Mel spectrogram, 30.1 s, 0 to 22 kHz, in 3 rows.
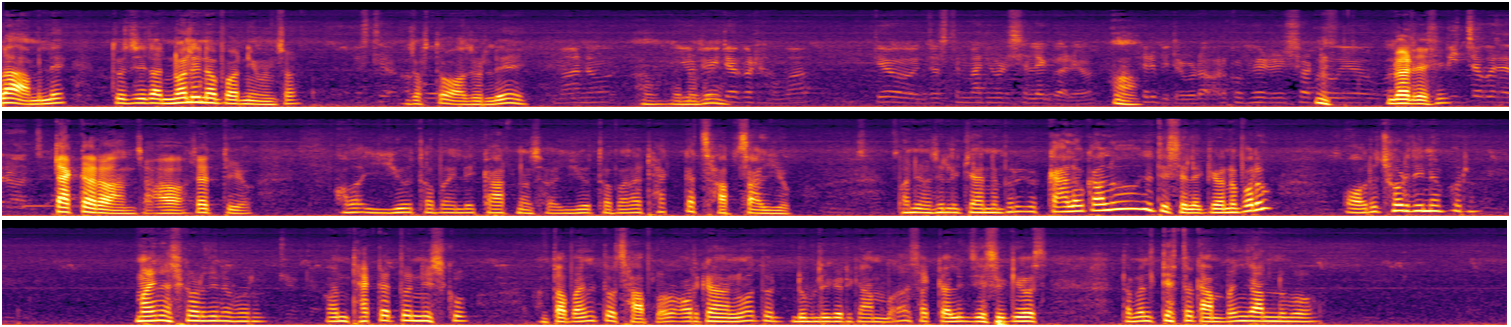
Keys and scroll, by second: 4.8 ctrl+d, 5.8 ctrl+space, 11.9 ctrl+space.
